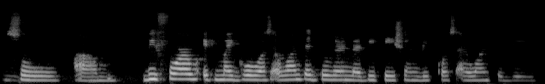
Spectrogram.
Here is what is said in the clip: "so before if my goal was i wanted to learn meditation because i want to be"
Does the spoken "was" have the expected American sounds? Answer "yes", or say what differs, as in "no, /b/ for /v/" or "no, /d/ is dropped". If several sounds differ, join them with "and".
no, /s/ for /z/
